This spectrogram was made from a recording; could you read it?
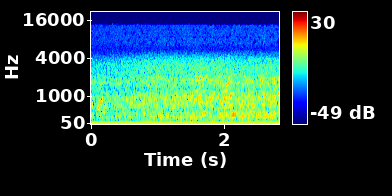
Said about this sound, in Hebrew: אנחנו ליד רוט 1, מפרץ קסום, מפל שנשפך מהסלע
